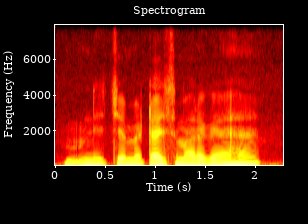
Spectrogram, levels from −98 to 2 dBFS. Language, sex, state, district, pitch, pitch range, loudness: Hindi, male, Jharkhand, Palamu, 145 Hz, 140-150 Hz, -14 LUFS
